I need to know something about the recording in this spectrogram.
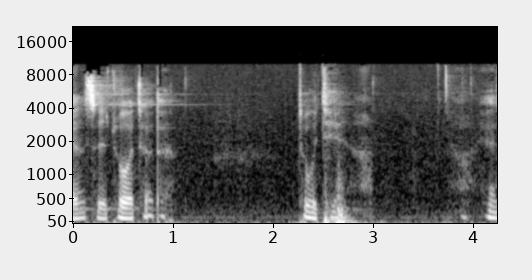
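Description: A few clicks from working a computer, heard between short bits of a man's speech.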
